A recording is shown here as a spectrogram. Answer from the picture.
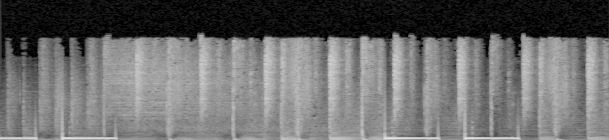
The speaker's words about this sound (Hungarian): Krisztánál csörgök egyébként.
